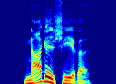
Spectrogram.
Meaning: nail scissors
- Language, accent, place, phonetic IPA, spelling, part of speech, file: German, Germany, Berlin, [ˈnaɡl̩ˌʃeːʁə], Nagelschere, noun, De-Nagelschere.ogg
